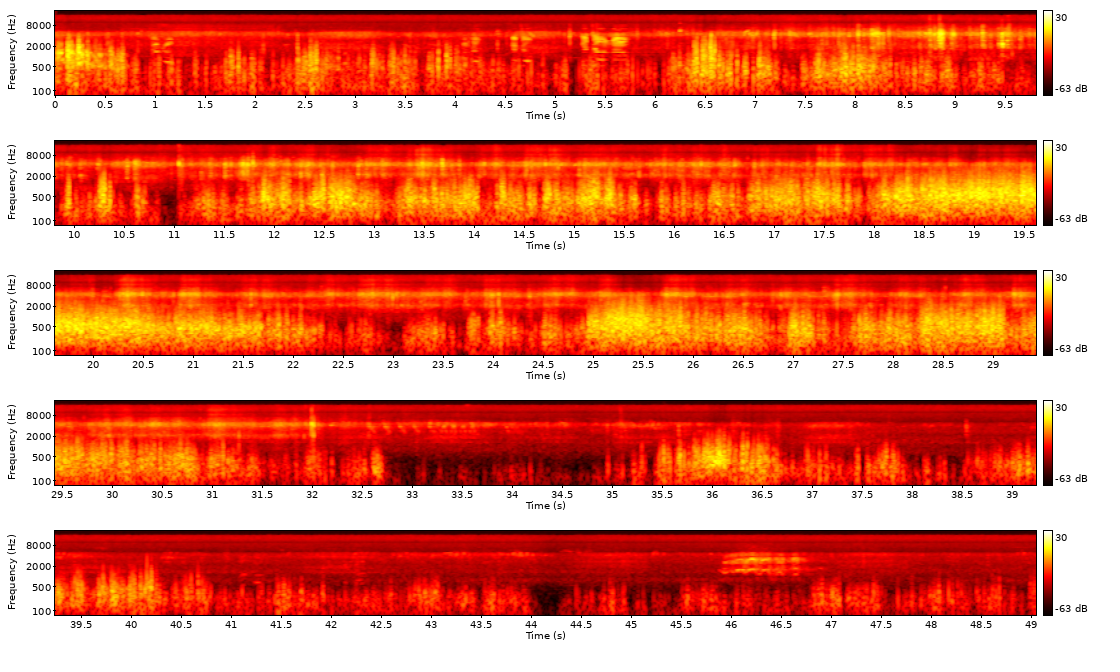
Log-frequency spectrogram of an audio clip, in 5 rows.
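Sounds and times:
wind buffeting microphone: 0:00.0 - 0:49.0
pony whinnying: 0:45.9 - 0:46.8.

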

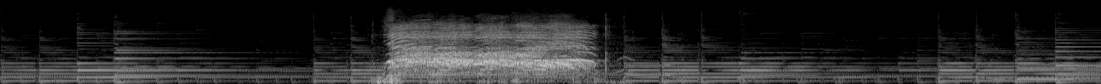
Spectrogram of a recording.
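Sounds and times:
children shouting and cheering: 0:03.7 - 0:06.3.

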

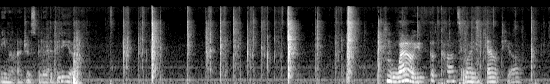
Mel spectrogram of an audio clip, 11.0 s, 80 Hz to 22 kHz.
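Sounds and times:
cards being shuffled by hand: 0:02.2 - 0:11.0.

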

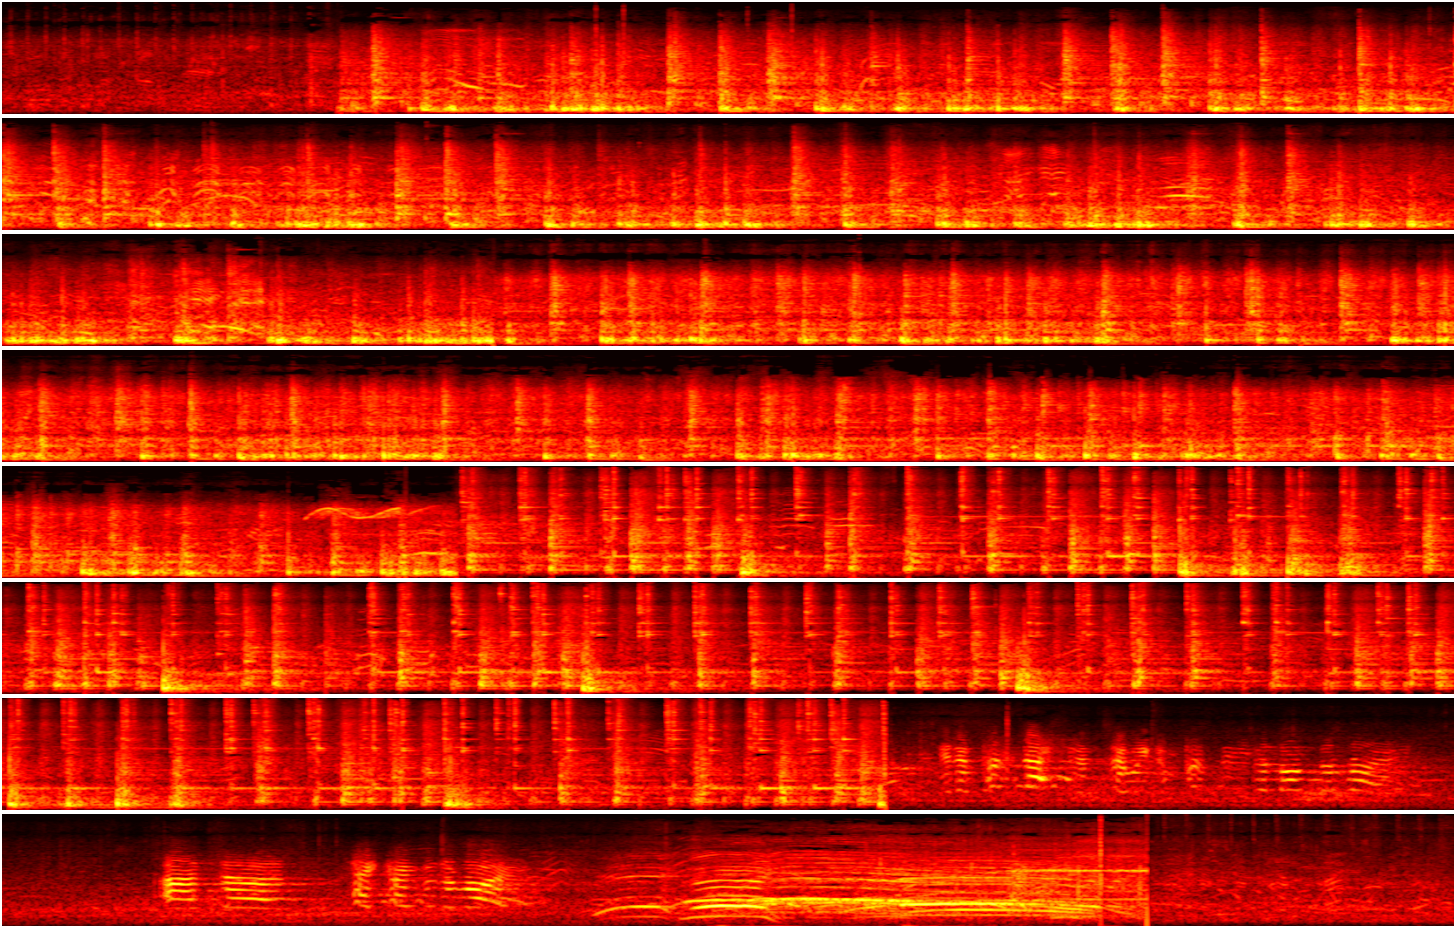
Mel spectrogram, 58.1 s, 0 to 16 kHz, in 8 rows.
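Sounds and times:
street drum band playing: 0:00.0 - 0:50.0
snare drums: 0:01.6 - 0:48.0
bass drums: 0:01.7 - 0:48.0.

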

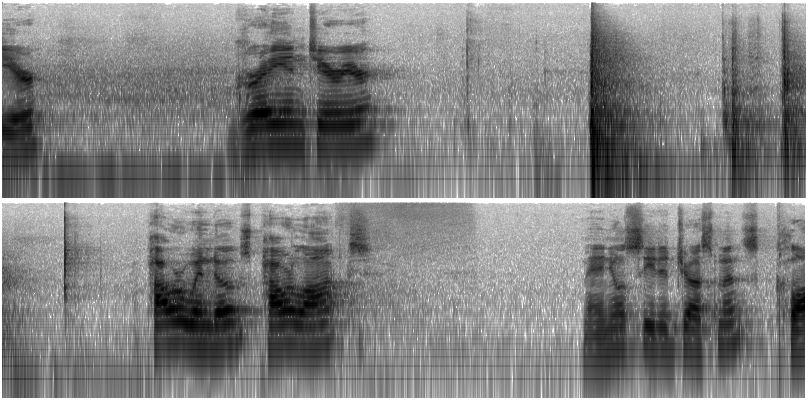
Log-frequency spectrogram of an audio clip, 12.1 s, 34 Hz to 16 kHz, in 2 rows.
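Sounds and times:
car door slamming: 0:04.4 - 0:06.1.

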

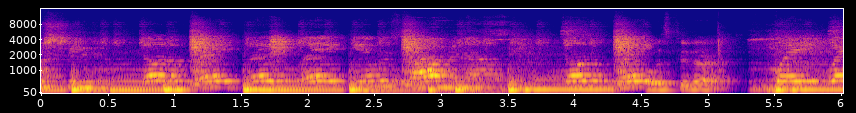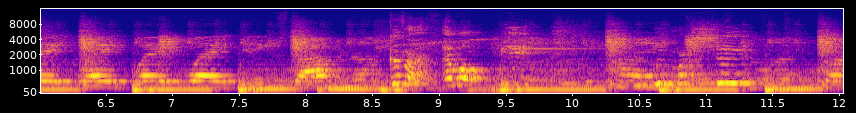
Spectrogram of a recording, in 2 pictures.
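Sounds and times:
bass: 0:00.0 - 0:12.0
wordless sung melody: 0:00.0 - 0:12.0.

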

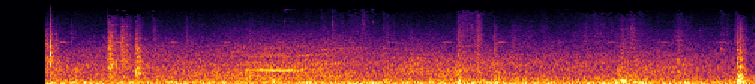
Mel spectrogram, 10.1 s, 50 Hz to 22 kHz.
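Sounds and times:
low traffic rumble: 0:00.6 - 0:10.0.

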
